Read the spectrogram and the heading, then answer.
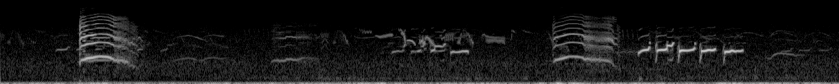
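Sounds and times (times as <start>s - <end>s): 
grassland ambience: 0.0s - 8.3s.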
